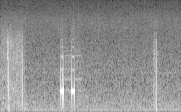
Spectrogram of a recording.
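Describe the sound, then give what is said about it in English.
Two loud, short DTMF touch-tone beeps of a phone number dialed through an amateur radio repeater's phone patch, in quick succession, with a few fainter tone blips before and after over a steady low hum; no one speaks. “Let me check the last number dialed through the patch.”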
